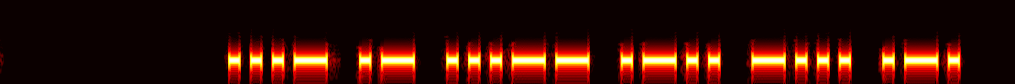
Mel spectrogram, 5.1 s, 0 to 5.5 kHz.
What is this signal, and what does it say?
Morse code, heard as a keyed tone, about 22 wpm, 600 Hz. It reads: VA3LBR
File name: Callsigns-22wpm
